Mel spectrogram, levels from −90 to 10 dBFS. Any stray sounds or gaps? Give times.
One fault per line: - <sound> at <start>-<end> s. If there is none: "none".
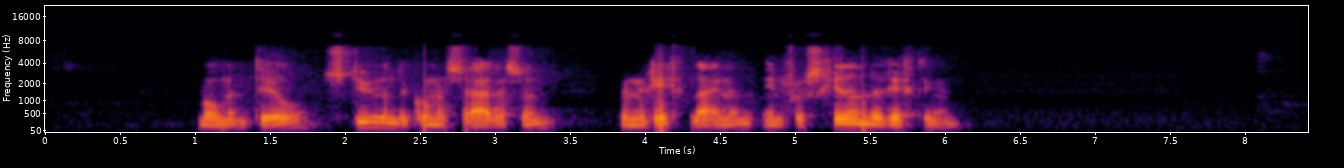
none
